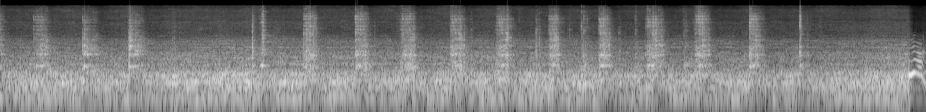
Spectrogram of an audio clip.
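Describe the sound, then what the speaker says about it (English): Forged metal with a cold shut is worked by a rasp and struck repeatedly, giving loud, steady scraping strokes broken by sharp regular hammer-like impacts, close by with no talking. "So I'm gonna rasp out my cold shut."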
